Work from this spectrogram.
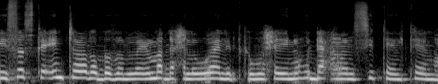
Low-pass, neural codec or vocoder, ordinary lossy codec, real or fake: none; codec, 44.1 kHz, 1.7 kbps, Pupu-Codec; none; fake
